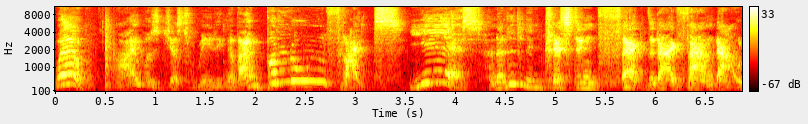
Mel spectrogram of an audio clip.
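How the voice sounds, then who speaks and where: Extremely high pitch and a fairly slow pace in a put-on character voice. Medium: comedy sketch. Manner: giggly, chatty.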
